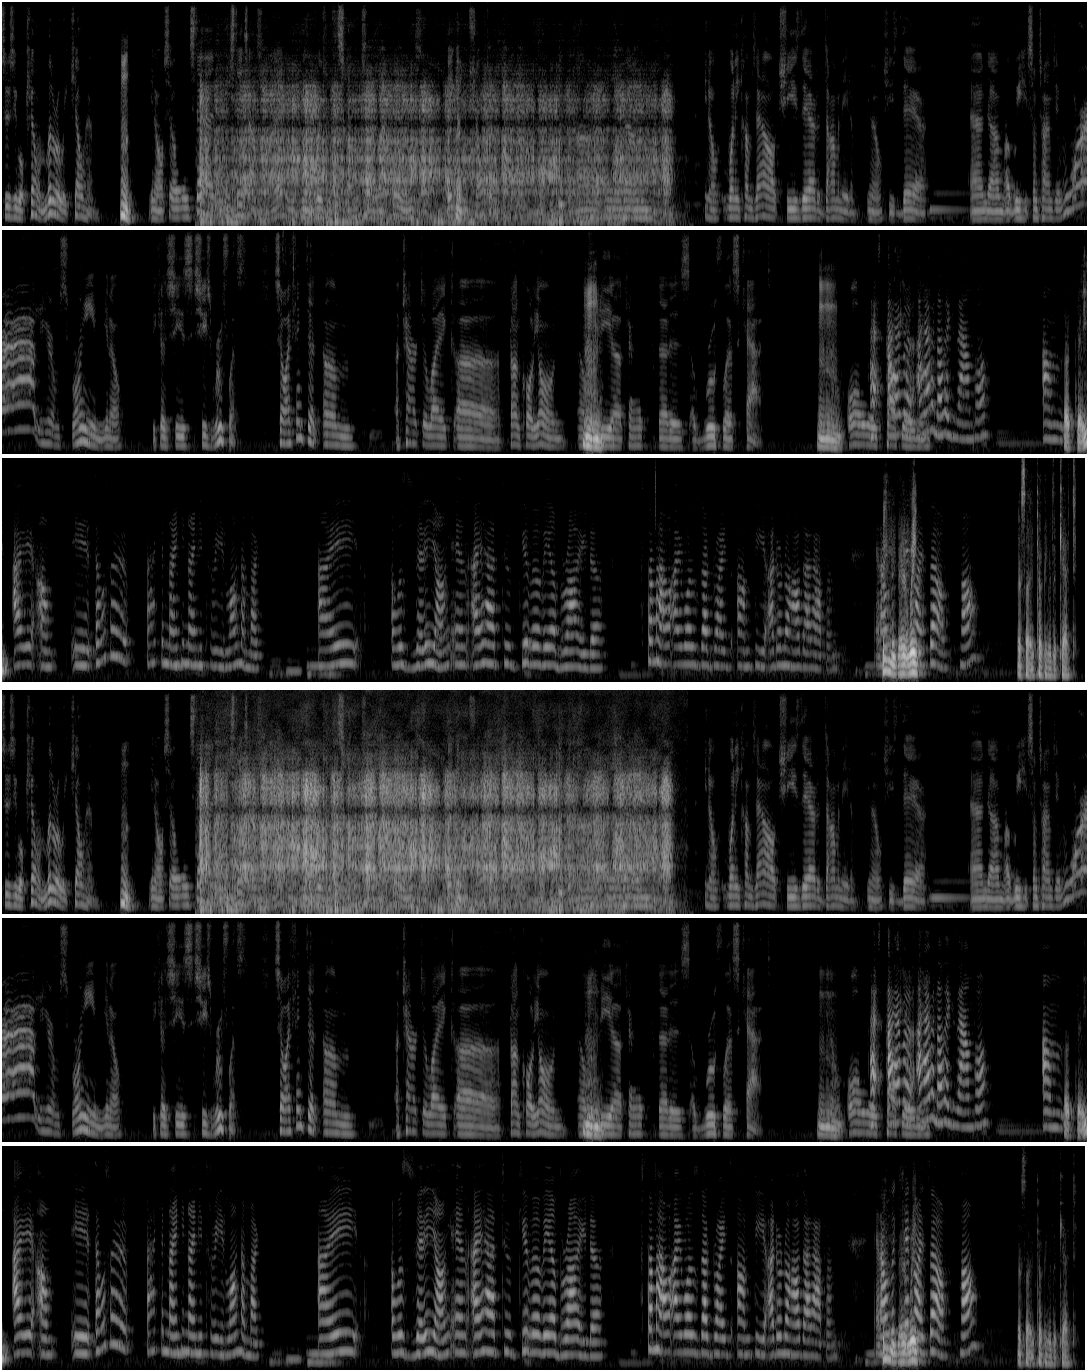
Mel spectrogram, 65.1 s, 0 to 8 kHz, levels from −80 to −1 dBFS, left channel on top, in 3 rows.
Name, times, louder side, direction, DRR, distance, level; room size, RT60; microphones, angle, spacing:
voice 1, 0.0-1.9 2.9-8.4 8.9-10.0 11.5-13.1 14.1-18.5 19.4-24.1 24.7-26.6 26.9-28.7 29.5-34.5 34.8-36.9 38.2-40.3 43.2-43.5, equal, ahead, 0.6 m, -44 dB
Writing, 3.9-13.7, right 7 dB, 50° right, 0.6 m, -35 dB
voice 2, 18.5-19.4 29.0-29.3 41.3-41.4 41.6-41.8 46.9-48.0 48.8-49.9 53.8-54.0 56.0-56.1 60.0-60.1 60.6-60.9, right 4 dB, 85° right, 3.4 m, -56 dB
voice 3, 33.3-33.7 38.0-38.5 42.9-43.5 61.0-61.7 63.7-64.7, left 4 dB, 70° left, 0.5 m, -31 dB
voice 4, 39.1-41.4 42.5-43.0 43.6-44.4 44.8-46.0 46.3-48.5 49.7-50.5 51.2-55.4 56.3-60.1 60.4-60.5 60.8-62.9, right 4 dB, 35° right, 0.9 m, -40 dB
9.3 x 7.1 x 8.1 m
head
